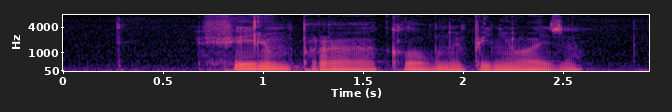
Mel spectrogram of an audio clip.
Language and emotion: Russian, neutral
